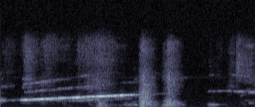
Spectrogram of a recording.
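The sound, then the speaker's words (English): An emergency vehicle siren wails outside an open window in a large city, a rising tone sweeping upward for over a second before broken bursts, fairly loud with traffic noise underneath. “Boy, that siren is really loud there.”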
